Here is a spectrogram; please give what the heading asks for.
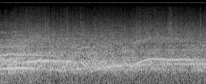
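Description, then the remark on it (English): A large crowd at a draft announcement roars and cheers continuously as a player walks across the stage, a dense wash of loud voices with high shouts and whoops riding on top, sustained without a break. “What's going through your mind as this crowd is just going nuts?”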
